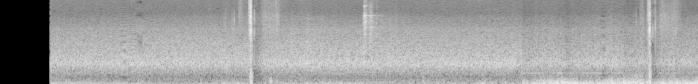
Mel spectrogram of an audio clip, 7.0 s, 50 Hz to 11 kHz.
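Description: Soccer ball kicked with a Nike Mercurial Vapor 15 Elite boot: two sharp strikes about four seconds apart, the first the loudest, each followed by a fainter knock a second or so later, over a steady low rumble.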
